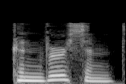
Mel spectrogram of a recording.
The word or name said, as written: conversantly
